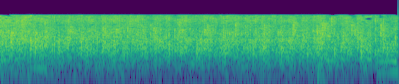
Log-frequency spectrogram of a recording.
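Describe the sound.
Applause from an audience at a Buddhist dharma hall gathering, a dense, steady wash of clapping that continues evenly throughout without a break.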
